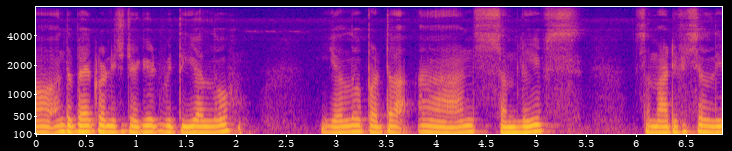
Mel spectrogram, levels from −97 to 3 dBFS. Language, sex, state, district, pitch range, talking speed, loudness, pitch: English, male, Sikkim, Gangtok, 130-140 Hz, 150 wpm, -15 LUFS, 135 Hz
